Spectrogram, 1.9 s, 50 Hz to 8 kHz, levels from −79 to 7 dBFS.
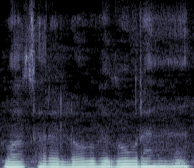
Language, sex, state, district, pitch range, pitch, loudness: Hindi, male, Jharkhand, Garhwa, 125-130 Hz, 130 Hz, -12 LUFS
